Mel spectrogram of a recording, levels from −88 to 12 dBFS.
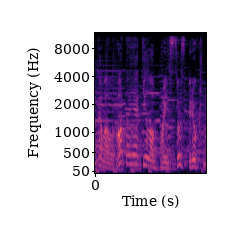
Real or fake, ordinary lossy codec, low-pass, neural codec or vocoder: real; MP3, 96 kbps; 10.8 kHz; none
